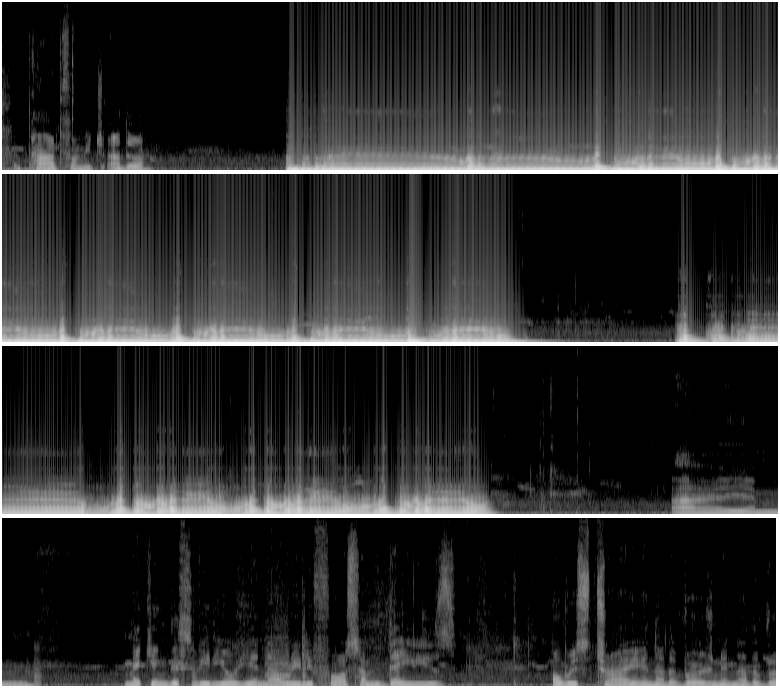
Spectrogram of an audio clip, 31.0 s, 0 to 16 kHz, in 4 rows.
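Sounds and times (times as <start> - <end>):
didgeridoo low drone: 2.8 - 13.2, 14.5 - 20.4.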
